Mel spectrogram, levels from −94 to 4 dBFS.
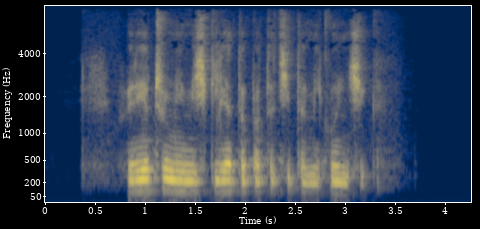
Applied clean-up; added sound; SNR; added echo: none; none; none; none.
